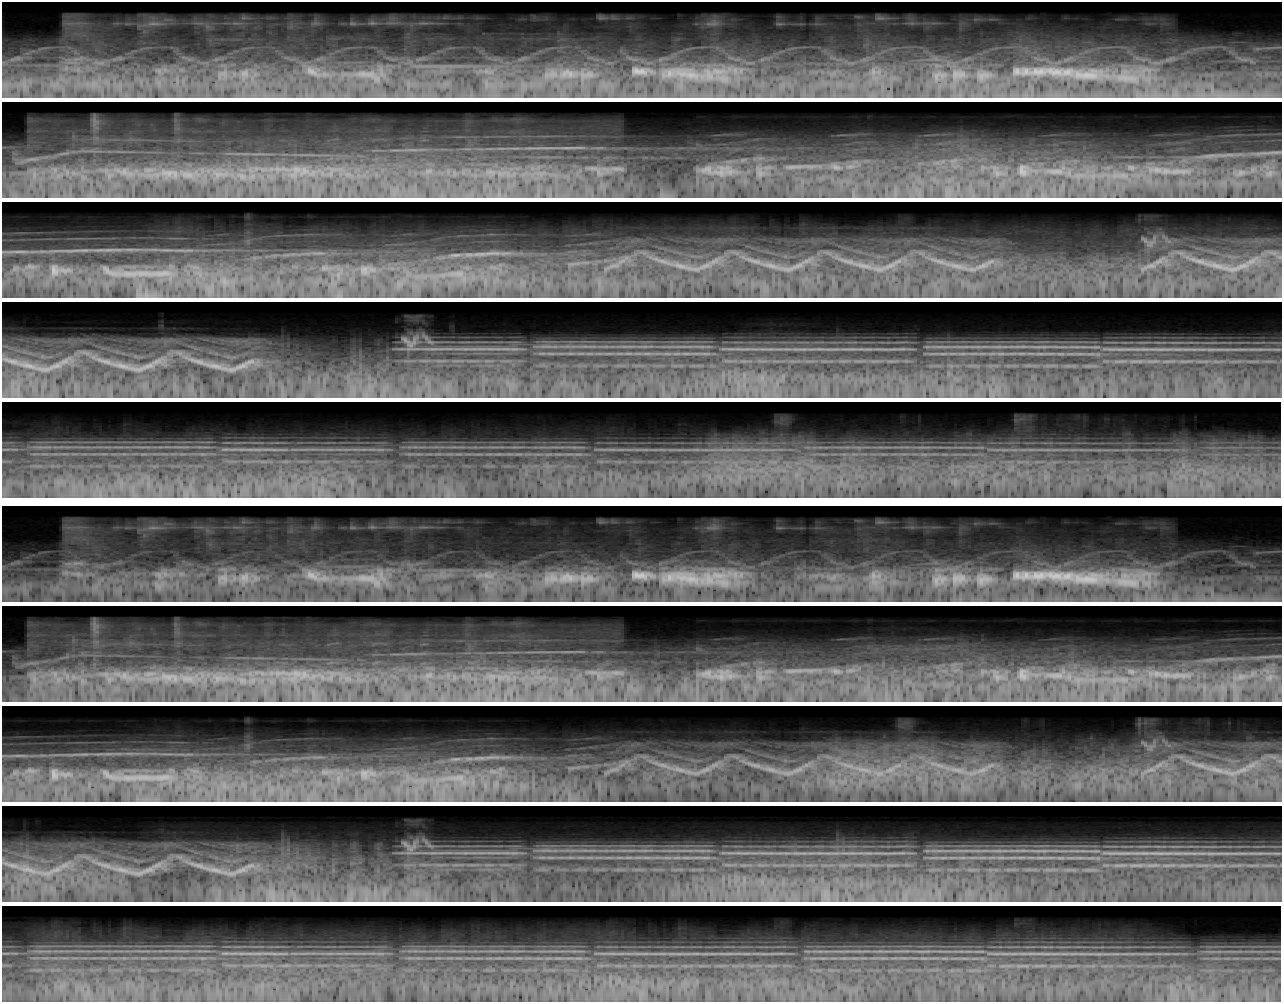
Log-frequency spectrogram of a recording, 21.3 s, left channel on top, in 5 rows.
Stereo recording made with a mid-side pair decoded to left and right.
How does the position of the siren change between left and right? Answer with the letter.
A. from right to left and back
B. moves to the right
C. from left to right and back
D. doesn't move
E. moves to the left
B.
